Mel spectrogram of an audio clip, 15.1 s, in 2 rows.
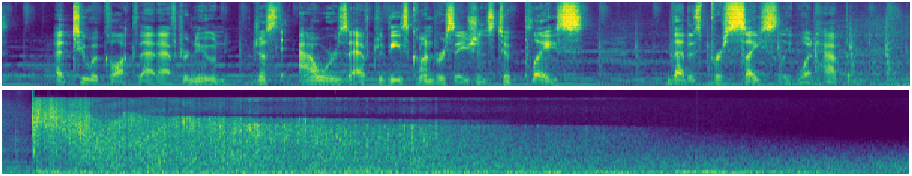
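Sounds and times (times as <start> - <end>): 
speech: 0.4 - 7.4
sustained roaring rumble: 7.4 - 15.1
torpedo explosion sound effect: 7.5 - 15.1.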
